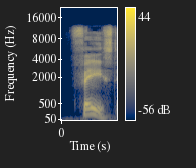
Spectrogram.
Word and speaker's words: faced: Faced ends with a T sound.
